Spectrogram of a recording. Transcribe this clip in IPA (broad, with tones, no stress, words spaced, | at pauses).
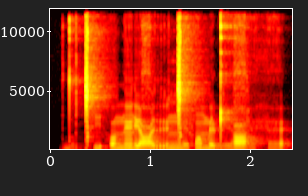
d̪ɔ̤˩ǀʰi˩hɔ˥ n̪ɛ̃˦ ɾe˨ ʕə˨rɵ˥ ŋ͡ǀɛ̤˥fɔ̃˦ mɛ˩ɖʱɛ̤˦ ʕæ̤˨hæ̤˦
